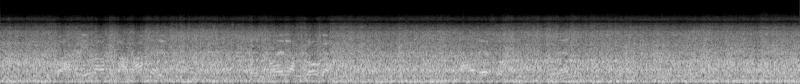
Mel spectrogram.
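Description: An electric blower fan whirs steadily.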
